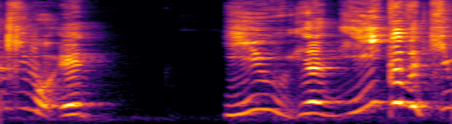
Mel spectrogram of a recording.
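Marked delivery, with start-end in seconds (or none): none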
